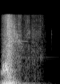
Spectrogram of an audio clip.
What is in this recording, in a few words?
Weapon Atk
